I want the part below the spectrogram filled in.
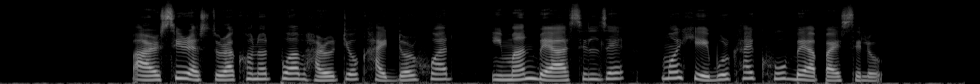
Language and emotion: Assamese, sad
